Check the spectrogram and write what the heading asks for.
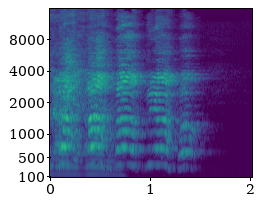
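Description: A man's voice, loud and speaking or exclaiming, that cuts off about one and a half seconds in, followed by dead silence.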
